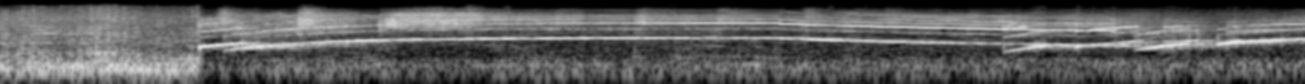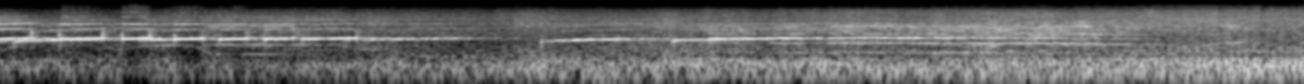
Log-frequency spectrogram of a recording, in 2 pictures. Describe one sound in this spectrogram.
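A siren wails up and down close by.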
